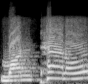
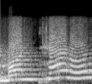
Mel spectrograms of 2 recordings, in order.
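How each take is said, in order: Both takes have the same delivery.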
